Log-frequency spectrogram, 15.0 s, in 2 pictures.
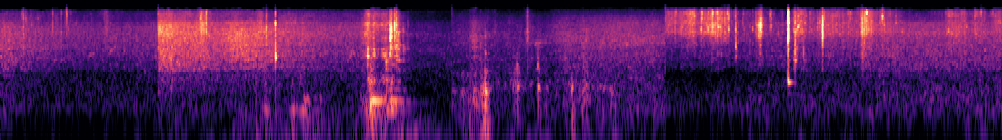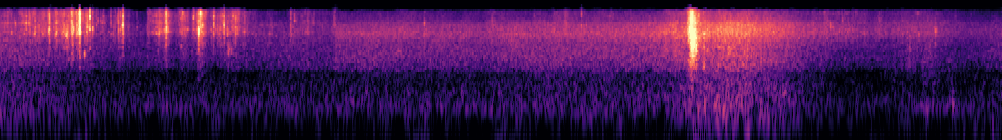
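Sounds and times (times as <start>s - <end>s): wind: 0.0s - 15.0s
twigs snapping and crackling: 5.0s - 9.5s.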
